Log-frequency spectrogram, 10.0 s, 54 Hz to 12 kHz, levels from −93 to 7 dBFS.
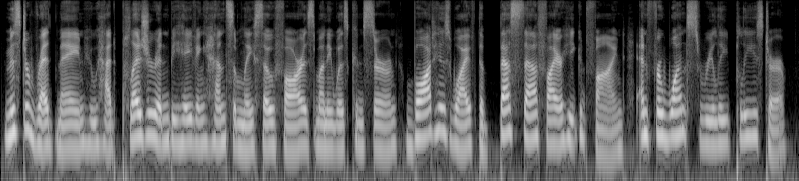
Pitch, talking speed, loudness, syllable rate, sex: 170 Hz, 175 wpm, -20 LUFS, 4.6 syllables/s, female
